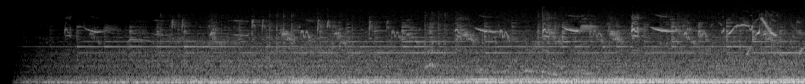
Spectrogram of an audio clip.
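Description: A pair of GE ES44AC diesel locomotives running in the distance as they approach, a steady low rumble that rises in level over the first few seconds. Songbirds chirp repeatedly over it.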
